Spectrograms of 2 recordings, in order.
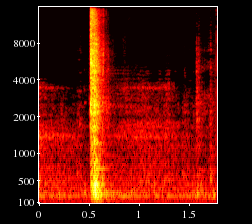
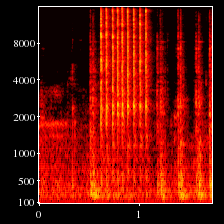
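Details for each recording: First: Takeda 30-day short-drop octagon clock that stopped after it was wound (owner suspects overwinding): while winding there is a dull clack and faint slips with no ratchet clicking. The mainspring end is slipping off its hook. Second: Takeda 30-day short-drop octagon schoolhouse clock, time side wound with a winding key: crisp, quick, evenly spaced ratchet clicks; this side's winding ratchet catches cleanly and works normally.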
